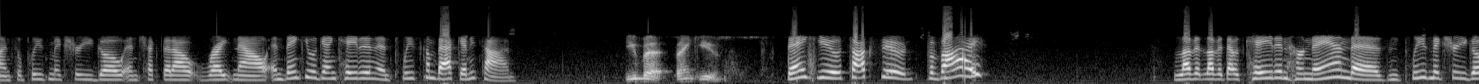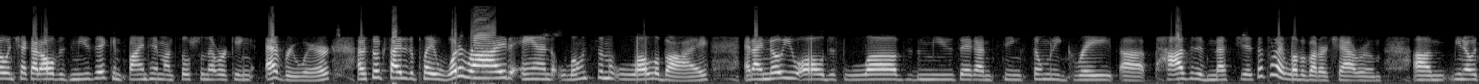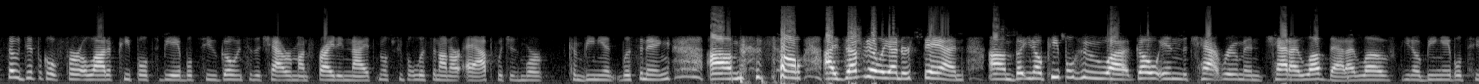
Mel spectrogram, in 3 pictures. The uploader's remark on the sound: Special Call In Guest joined us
